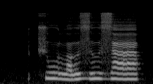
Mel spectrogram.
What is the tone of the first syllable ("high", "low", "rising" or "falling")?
high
